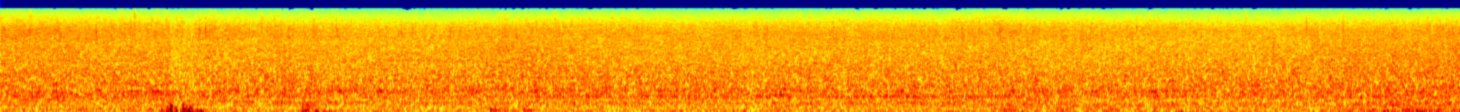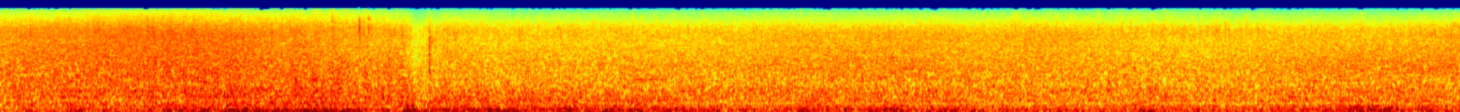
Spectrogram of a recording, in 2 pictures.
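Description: Heavy thunderstorm rain pouring down steadily, an even hiss that swells a little past the middle. A few short low thumps stand out, near the start and again around two-thirds of the way in.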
